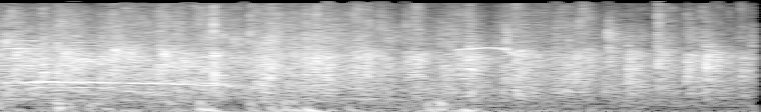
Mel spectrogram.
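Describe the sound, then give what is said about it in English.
Convention audience in Sacramento applauding a chapter president's welcome, a faint, steady patter of many hands clapping throughout. “Give him a hand.”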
